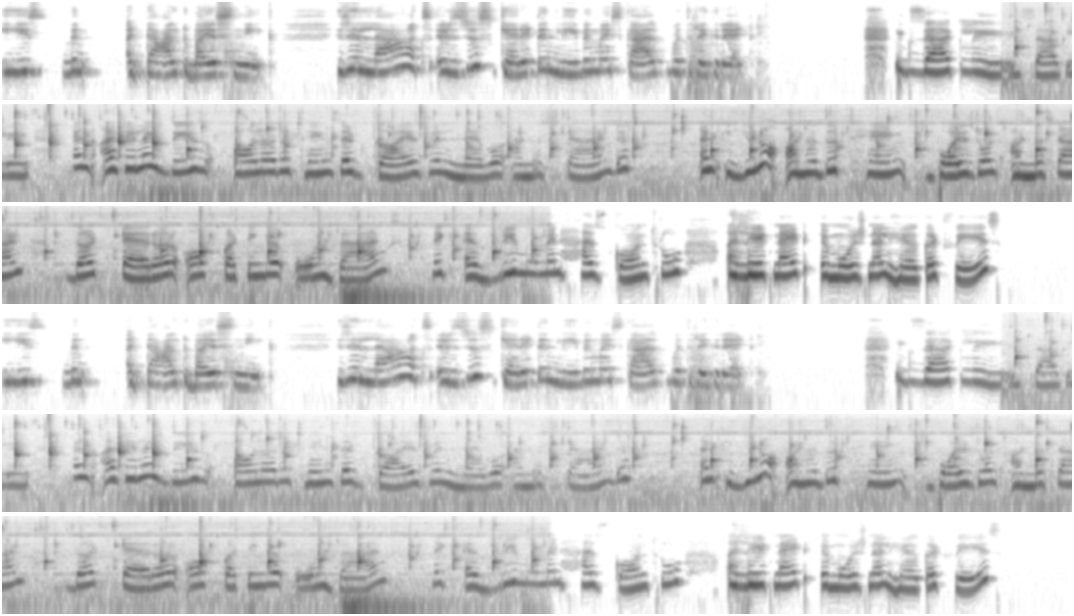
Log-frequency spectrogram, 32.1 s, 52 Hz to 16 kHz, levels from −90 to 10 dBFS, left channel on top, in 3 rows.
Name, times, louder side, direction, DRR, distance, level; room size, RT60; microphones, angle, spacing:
voice 1, 0.0-0.9 1.2-2.6 2.9-7.5, left 3 dB, 40° left, 1.1 m, -41 dB
voice 2, 8.6-17.0 17.7-22.4 22.6-25.4 25.7-31.4, left 6 dB, 85° left, 0.4 m, -36 dB
sound 1, 10.0-26.9, left 2 dB, 10° left, 0.3 m, -40 dB
4.3 x 2.8 x 3.8 m
head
